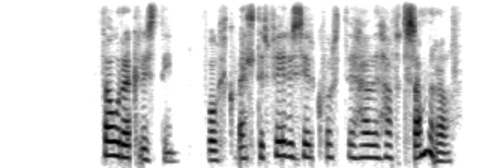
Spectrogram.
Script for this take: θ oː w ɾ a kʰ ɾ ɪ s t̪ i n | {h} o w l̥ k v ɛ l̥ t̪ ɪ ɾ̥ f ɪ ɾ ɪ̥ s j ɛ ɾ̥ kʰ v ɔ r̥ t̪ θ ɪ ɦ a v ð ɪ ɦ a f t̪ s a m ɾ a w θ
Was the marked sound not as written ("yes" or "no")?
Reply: yes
